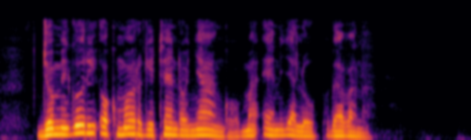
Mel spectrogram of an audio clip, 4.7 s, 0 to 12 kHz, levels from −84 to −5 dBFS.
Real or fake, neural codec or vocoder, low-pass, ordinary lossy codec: real; none; 7.2 kHz; none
